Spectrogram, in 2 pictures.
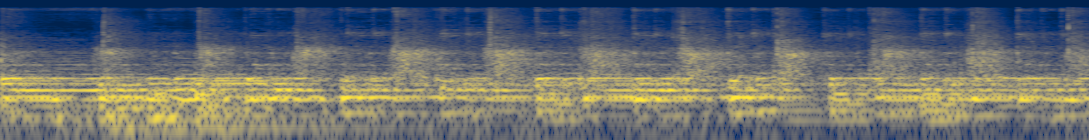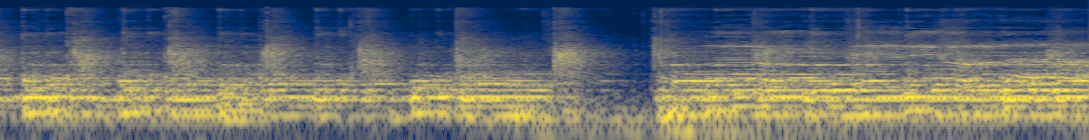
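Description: Live acoustic band playing an instrumental passage: banjo and bowed strings over a steady drum beat of about two strokes a second. The music dips for a moment near the end, then comes straight back in.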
